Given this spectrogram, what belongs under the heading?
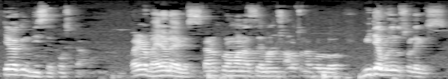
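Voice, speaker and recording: A man, teaching a class. He talks in a colloquial, animated way, firing questions at the students. He drops English terms into his explanations. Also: a little high, rapid-fire, low-quality recording. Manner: questions the class often, mixing in English words. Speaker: marketing instructor. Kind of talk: classroom lecture.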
